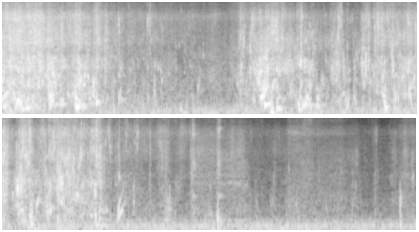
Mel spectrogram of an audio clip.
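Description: Water splashing as a small hooked fish thrashes at the surface beside an inflatable boat, the splashes loudest in the first second and thinning out after about five seconds.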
